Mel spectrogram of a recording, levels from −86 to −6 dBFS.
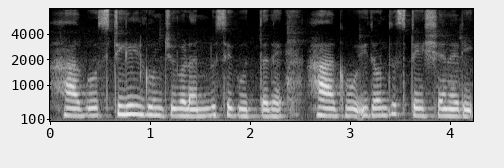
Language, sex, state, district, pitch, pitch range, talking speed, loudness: Kannada, female, Karnataka, Raichur, 195 Hz, 185-205 Hz, 115 wpm, -18 LUFS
